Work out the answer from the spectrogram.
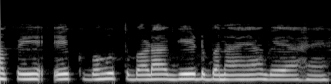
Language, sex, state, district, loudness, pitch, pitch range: Hindi, female, Jharkhand, Palamu, -15 LUFS, 230 Hz, 225-240 Hz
